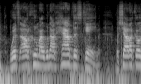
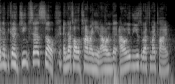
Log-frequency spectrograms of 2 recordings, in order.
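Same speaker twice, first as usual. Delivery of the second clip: ordinary talk, nothing marked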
